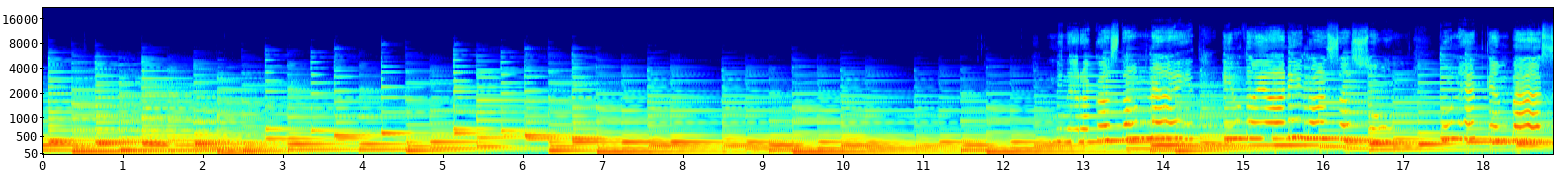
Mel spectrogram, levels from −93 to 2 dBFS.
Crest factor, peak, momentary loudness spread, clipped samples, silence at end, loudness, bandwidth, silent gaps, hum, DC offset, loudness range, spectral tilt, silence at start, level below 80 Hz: 16 dB; -4 dBFS; 6 LU; under 0.1%; 0 s; -21 LUFS; 12 kHz; none; none; under 0.1%; 4 LU; -8 dB/octave; 0 s; -36 dBFS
